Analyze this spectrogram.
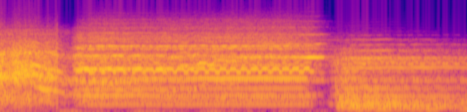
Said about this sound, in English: There's a helpless skidding sensation as the car lurches across the wet pavement, and then a sickening thud.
